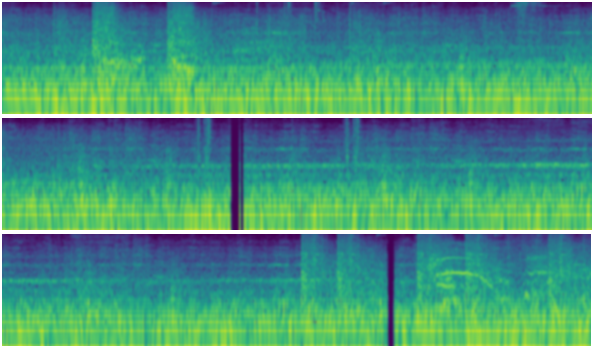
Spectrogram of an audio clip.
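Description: A mine cart rumbles and rattles along rails.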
